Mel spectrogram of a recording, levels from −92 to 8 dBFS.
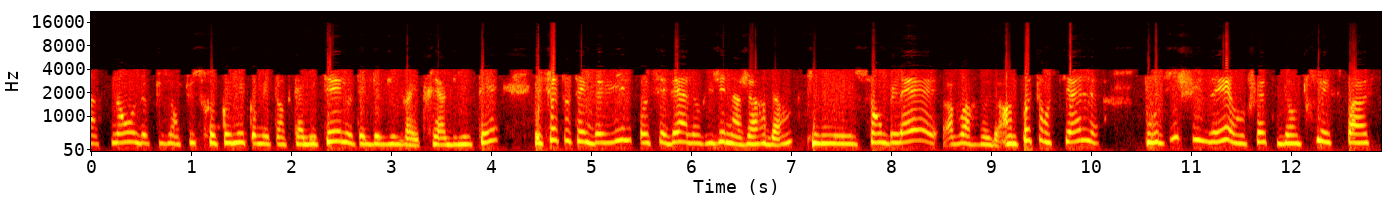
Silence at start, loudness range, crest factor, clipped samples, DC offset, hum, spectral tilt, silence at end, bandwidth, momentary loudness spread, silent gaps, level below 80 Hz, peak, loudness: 0 s; 1 LU; 14 dB; under 0.1%; under 0.1%; none; -6.5 dB/octave; 0.1 s; 11 kHz; 5 LU; none; -52 dBFS; -6 dBFS; -21 LUFS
